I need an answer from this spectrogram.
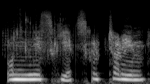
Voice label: humanoid female; Stellaris; humanoids

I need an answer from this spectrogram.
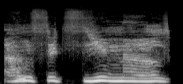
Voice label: humanoid portrait male; Stellaris; humanoids

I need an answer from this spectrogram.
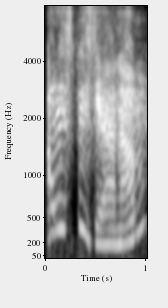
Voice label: humanoid female; Stellaris; humanoids

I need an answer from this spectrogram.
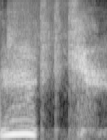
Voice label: humanoid portrait male; Stellaris; humanoids

